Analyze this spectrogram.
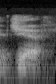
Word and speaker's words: GIF: video verse all right how do you pronounce it gif or Jif it's definitely a jiff I hear people say gif and I get so thrown off mic what are y'all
